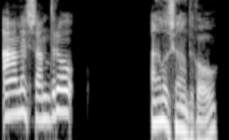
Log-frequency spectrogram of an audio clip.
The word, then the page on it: Alessandro: Dutch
